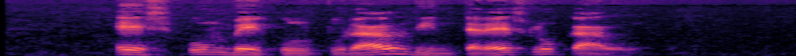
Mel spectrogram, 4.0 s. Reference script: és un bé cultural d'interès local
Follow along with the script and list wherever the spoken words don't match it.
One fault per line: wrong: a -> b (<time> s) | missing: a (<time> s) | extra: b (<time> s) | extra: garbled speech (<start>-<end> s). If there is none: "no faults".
no faults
